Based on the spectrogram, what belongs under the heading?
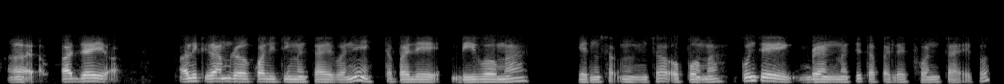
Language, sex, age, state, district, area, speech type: Nepali, male, 18-30, West Bengal, Kalimpong, rural, conversation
